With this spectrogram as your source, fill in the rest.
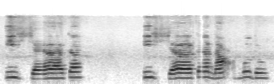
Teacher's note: here is ya mushaddad, and you're supposed to stress a little bit on the sound of ya.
